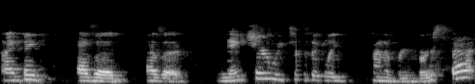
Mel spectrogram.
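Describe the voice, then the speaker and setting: Lively intonation colors an ordinary speaking voice. The pace stays moderate. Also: woman. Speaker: seminar speaker. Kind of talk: lecture. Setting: seminar room with audience.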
